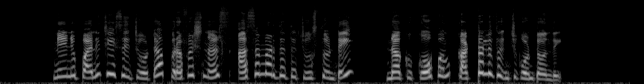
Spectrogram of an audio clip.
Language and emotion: Telugu, angry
